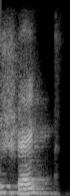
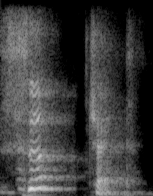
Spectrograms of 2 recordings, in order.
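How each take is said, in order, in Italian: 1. La s si fonde con la consonante successiva. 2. La s si pronuncia separata dalla consonante successiva. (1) "Se io non mettessi il trattino e non li separassi, dovrei leggere scet" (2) "Invece ho bisogno di s, cet"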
